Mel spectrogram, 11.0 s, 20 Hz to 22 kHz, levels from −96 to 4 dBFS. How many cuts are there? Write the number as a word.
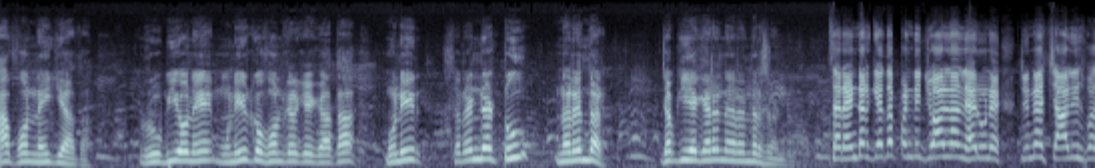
one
